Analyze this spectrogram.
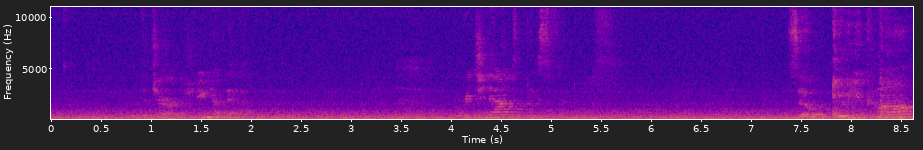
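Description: A woman speaks calmly through a microphone in a large room.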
